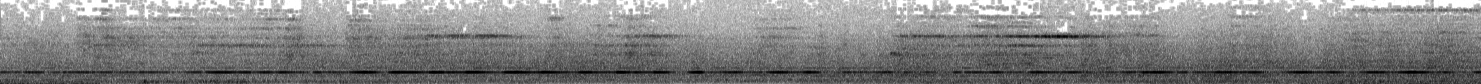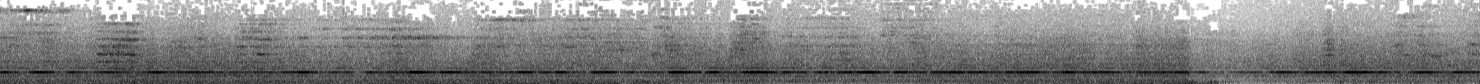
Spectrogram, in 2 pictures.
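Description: A freight train rolling past: a dense, uneven rumble and clatter of cars on the rails, with a steady high whine over it. The low rumble drops off sharply near the end.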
